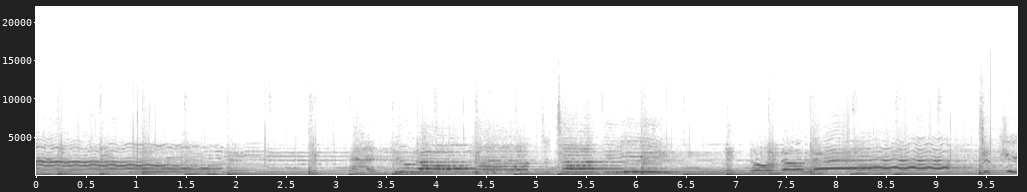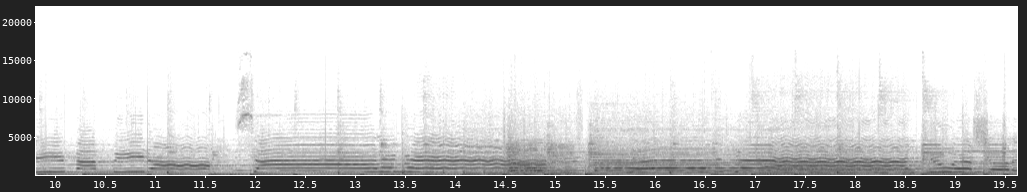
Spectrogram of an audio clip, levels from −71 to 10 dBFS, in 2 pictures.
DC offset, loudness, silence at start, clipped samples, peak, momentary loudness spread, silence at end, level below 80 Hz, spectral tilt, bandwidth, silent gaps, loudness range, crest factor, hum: under 0.1%; -23 LUFS; 0 s; under 0.1%; -6 dBFS; 9 LU; 0 s; -30 dBFS; -6 dB/octave; 15.5 kHz; none; 6 LU; 16 dB; none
